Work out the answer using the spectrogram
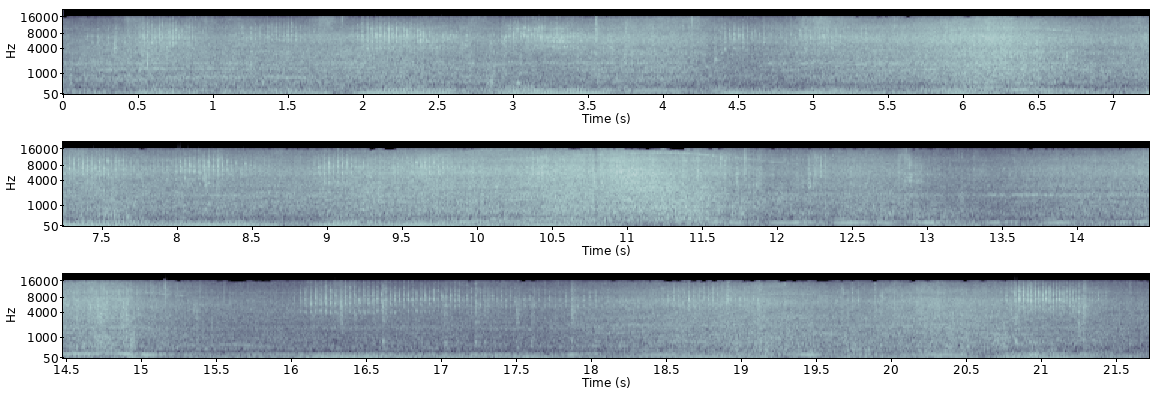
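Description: Off-road SUV engines revving up and down as the cars struggle through deep mud with wheels spinning. About ten seconds in, a surge of louder engine and tyre noise comes as one passes close by.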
